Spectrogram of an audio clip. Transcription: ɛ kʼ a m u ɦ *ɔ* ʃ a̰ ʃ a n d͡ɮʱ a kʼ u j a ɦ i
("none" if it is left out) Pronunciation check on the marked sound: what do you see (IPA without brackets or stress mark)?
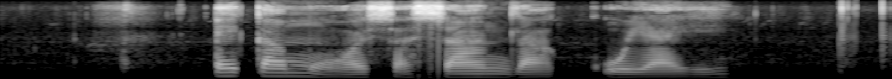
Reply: ɔ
